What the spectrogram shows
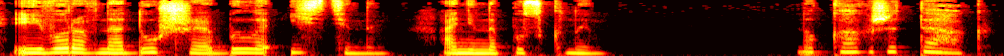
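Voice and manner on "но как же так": slow, higher, dismayed question; breathed out. A narrator's reading. Diara hears her brother is gone, breathed out in dismay. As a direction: exhale it in stunned disbelief. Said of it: "выдохнула она".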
